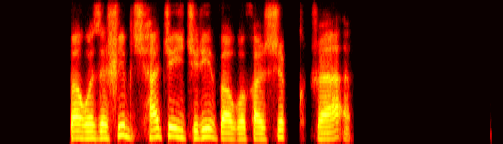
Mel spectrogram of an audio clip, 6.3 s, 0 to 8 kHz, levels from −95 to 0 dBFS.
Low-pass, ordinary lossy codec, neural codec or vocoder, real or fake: 7.2 kHz; Opus, 32 kbps; codec, 16 kHz in and 24 kHz out, 1 kbps, XY-Tokenizer; fake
